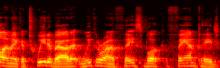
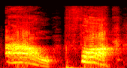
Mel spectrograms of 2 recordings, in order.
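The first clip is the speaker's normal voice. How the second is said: much higher, loud yelp of pain; pained yell; 14 dB louder than usual. Retold or imitated. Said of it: "I'm just like".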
